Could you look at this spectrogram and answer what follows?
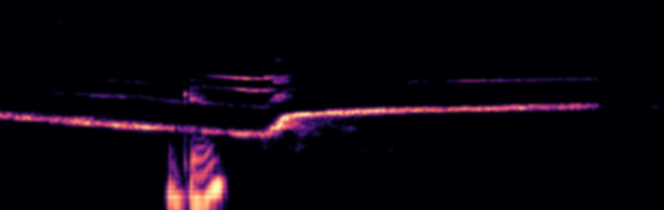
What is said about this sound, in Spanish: Bueno, ya que pasó la ambulancia. Qué bueno que esto se puede este. quitar en postproducción, ¿eh? Muchas, gracias a la postproducción. Vivo cerca de una avenida, no es, no es mi culpa.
